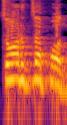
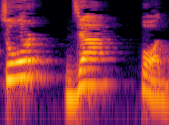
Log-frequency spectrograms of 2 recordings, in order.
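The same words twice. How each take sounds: First: চর্যাপদ run together with open "ɔ", "chɔr-japod"; wrong open-vowel pronunciation. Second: চোর যা পদ syllable by syllable, "chor... ja... pod"; correct closed O pronunciation. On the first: Teacher showing the form to avoid, চর্যাপদ as "chɔrjapod". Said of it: "চর্যাপদ না". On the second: Teacher correcting the word, চোর যা পদ in separated syllables. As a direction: break চোর যা পদ into three, rounded "o" in চোর. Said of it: "এটা হচ্ছে". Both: Shown as a demonstration.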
